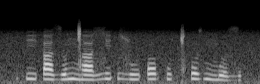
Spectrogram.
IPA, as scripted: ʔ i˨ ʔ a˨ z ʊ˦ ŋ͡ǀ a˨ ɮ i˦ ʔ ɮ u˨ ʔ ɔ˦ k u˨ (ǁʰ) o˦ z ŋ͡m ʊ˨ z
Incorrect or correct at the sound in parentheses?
incorrect: ǀʰ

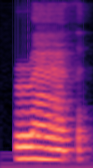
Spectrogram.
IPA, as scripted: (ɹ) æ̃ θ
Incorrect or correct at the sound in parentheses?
correct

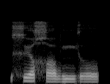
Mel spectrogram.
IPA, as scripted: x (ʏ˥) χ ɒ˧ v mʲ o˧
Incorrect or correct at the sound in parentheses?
correct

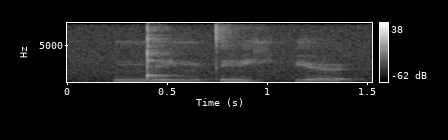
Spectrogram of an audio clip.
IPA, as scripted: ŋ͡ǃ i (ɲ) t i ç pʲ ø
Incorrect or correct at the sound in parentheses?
correct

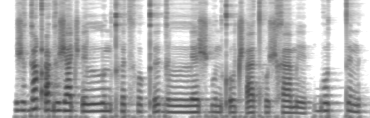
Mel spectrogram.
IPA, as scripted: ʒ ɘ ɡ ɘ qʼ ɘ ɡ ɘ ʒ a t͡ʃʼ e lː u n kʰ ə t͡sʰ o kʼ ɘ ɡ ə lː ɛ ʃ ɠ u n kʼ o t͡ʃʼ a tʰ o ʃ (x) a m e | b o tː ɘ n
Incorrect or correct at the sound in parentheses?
correct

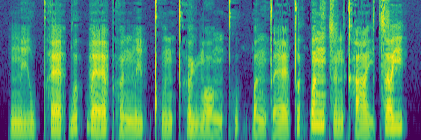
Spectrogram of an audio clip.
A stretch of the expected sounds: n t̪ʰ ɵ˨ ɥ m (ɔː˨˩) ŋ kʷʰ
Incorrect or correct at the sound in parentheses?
correct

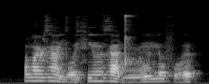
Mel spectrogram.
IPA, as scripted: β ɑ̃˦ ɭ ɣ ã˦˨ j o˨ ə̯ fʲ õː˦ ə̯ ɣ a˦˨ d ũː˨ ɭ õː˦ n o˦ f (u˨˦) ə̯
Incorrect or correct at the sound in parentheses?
incorrect: o˨˦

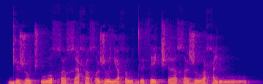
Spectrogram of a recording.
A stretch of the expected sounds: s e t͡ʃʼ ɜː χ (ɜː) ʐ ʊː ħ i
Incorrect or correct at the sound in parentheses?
incorrect: ɜ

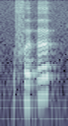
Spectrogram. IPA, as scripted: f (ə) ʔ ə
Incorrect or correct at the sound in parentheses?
correct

